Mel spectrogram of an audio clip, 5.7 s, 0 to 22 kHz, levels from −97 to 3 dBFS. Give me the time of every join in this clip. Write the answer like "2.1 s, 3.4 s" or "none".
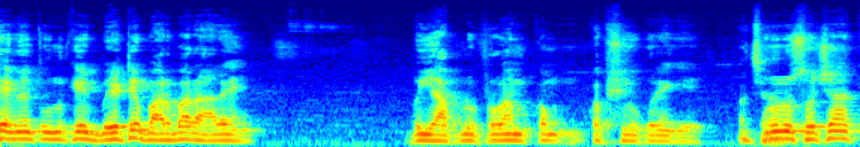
none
